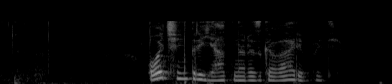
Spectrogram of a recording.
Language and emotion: Russian, positive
